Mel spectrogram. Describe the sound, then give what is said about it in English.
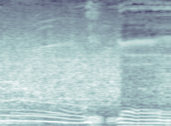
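A loud canned applause effect played on STL Beyond FM radio: a steady wash of crowd noise with cheering and whooping voices on top, lasting a couple of seconds without a break. “Yeah, false applause.”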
